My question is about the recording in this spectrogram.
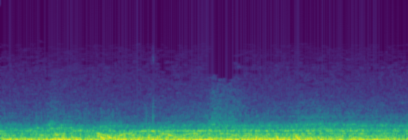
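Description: Steady low background rumble with no clear events.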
